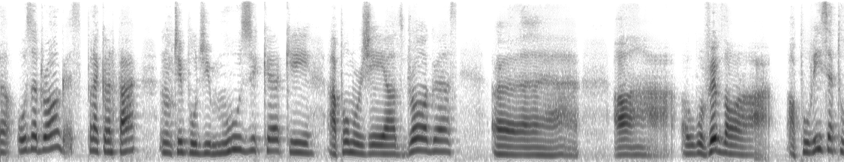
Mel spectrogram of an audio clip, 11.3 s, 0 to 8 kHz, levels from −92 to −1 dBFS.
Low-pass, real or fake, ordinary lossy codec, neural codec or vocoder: none; fake; none; codec, 16 kHz, 0.5 kbps, X-Codec, WavLM features, trained on Multilingual LibriSpeech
